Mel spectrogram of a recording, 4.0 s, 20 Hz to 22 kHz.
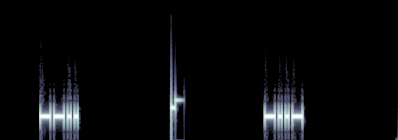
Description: Morse code, heard as a keyed tone, about 36 wpm, 700 Hz. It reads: Z X
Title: Single Character (Letter:Number:Punctuation:Prosign) 35wpm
